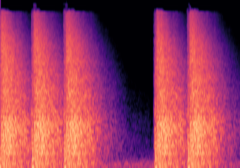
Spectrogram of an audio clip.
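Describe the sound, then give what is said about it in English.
Pistol gunshots fired repeatedly in a corridor: a few sharp, loud bangs arrive in two close pairs, each with a quick attack and a short decaying tail. No voices. “I fired over and over again, the shots deafening in the corridor.”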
